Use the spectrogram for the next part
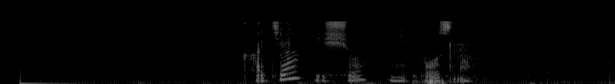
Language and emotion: Russian, sad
